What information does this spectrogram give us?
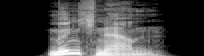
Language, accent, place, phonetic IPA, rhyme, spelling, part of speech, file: German, Germany, Berlin, [ˈmʏnçnɐn], -ʏnçnɐn, Münchnern, noun, De-Münchnern.ogg
- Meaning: dative plural of Münchner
